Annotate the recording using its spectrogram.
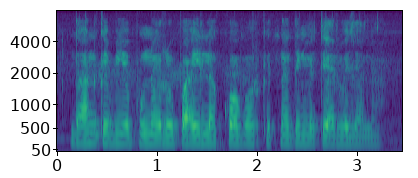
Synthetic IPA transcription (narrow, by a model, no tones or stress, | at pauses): d̪ʱaːnkebijepunaɾoːpaːiləkkːɔːbɔːɾkɪt̪nad̪ɪnmẽt̪ɪjaːɾɦod͡ʒaːla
